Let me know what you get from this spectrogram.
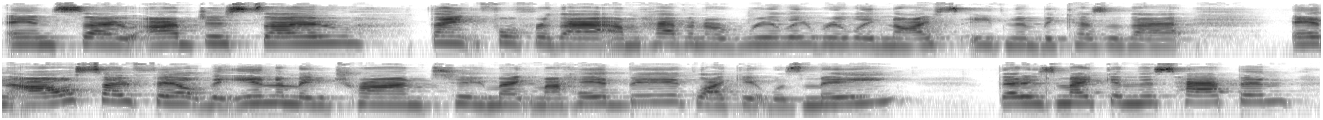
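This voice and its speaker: A woman's voice: sits high, steady tone, moderate pace, bright, forceful tone. A woman in her forties chatting casually from her home in a rambling faith vlog full of fillers. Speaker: faith vlogger. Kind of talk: casual devotional vlog talk.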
